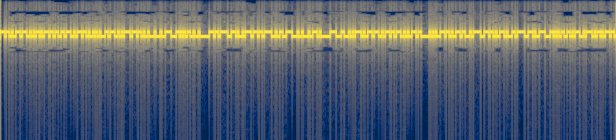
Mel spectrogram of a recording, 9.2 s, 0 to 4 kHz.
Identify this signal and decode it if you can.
RTTY, about 45.45 baud. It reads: AND IN JUNE 1940 THE TWO-OCEAN NAVY ACT AUTHORIZED
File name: fsk170 / usnavy4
